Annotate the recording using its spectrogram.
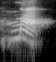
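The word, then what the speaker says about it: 骂: Y al final, la sílaba ma en 4 tonos, descendente, abrupto, en la entonación de una orden, significaría regañar. Ma.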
